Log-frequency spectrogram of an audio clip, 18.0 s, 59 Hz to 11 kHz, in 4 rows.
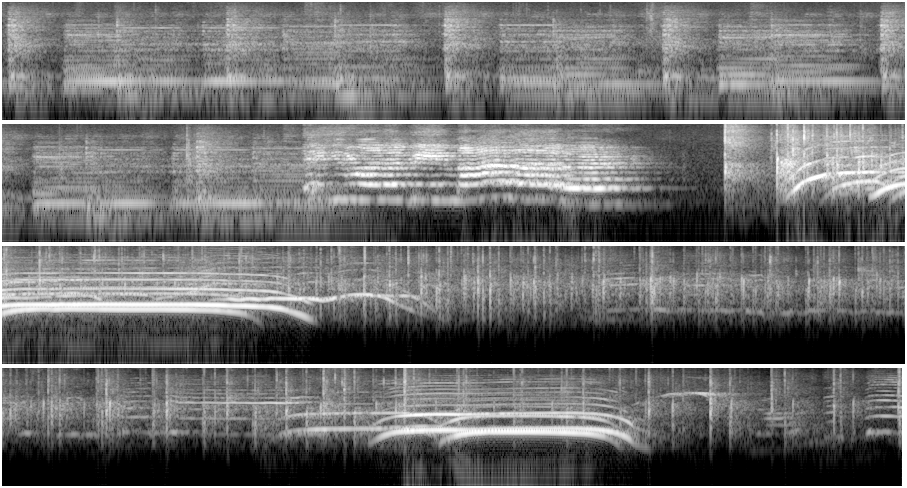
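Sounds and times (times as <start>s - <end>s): audience clapping: 8.1s - 18.0s
audience whooping: 8.4s - 11.4s, 14.0s - 18.0s.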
